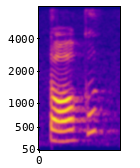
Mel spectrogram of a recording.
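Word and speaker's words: talk: Next टॉक टॉक में भी देखो एल साइलेंट है यहां पर। एल की साउंड नहीं आ रही तो इसको भी सर्कल कर लेंगे।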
